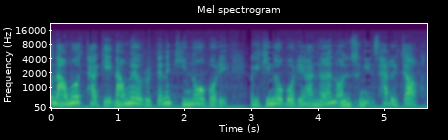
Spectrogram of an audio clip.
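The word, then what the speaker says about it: 木登り: 그리고 등산이라고 읽을 때는 짧게 읽어서 도장이라고 읽습니다. 훈독은 노보르입니다. 노보르라고 하고요. 그리고 나무 타기, 나무에 오를 때는 기노보리.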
